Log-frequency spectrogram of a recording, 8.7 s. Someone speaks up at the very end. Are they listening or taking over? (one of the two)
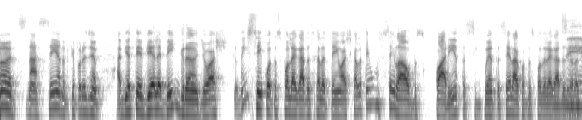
taking over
